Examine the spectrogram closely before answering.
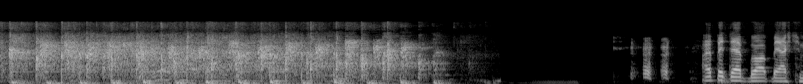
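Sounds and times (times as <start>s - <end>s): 
audience applause in archival recording: 0.0s - 4.8s
speech: 7.2s - 8.0s.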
